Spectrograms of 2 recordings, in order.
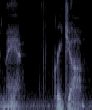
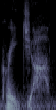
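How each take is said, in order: First: Boss praise. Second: God's praise. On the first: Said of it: "He goes". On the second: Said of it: "he looks at us and says". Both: Retold or imitated.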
